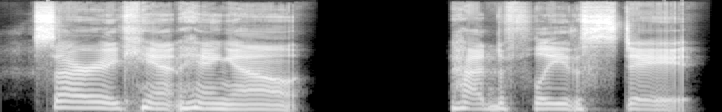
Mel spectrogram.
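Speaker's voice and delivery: ordinary delivery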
